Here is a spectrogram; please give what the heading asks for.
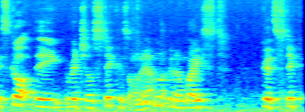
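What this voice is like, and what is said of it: Usual voice. Nothing is said of it.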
